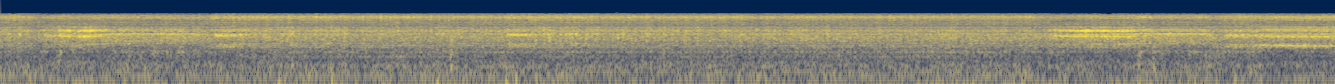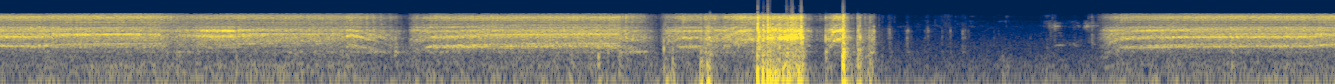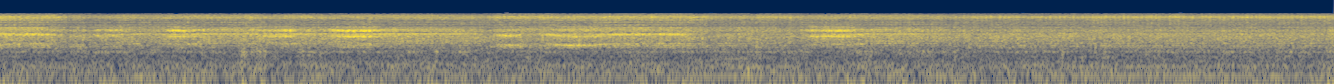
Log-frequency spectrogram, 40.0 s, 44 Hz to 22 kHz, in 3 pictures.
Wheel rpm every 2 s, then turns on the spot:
230, 230, 230, 230, 230, 230, 220, 220, 170, 180, 160, 20, 130, 220, 220, 220, 230, 230, 230, 230.
none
